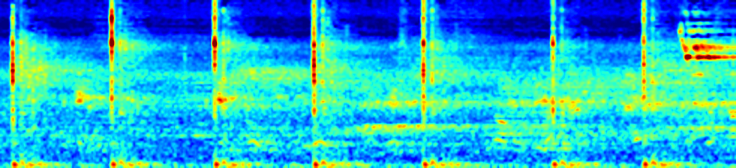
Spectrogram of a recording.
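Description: A basketball being dribbled on a hardwood court, a steady bounce a little under once a second, seven bounces in all, with voices faintly in the background.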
